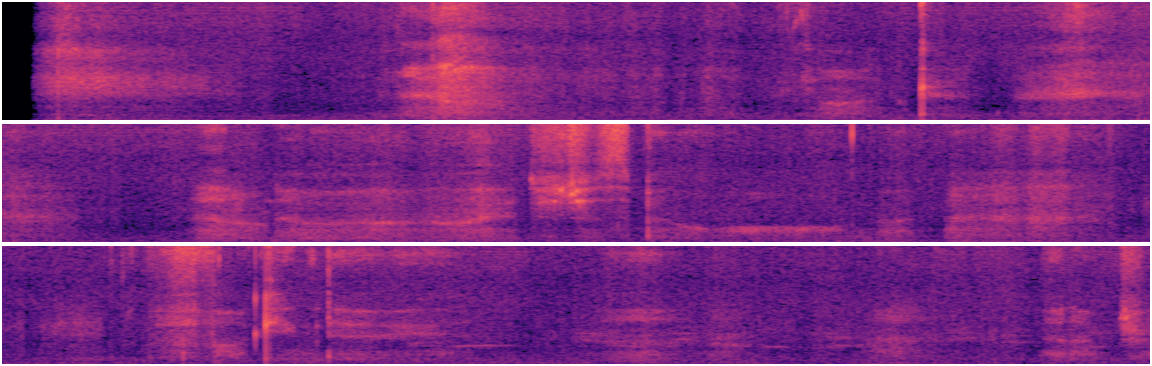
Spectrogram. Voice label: rant, trying to be quiet, almost whisper; F4A; Short, rant rub; short, wet, angry rub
